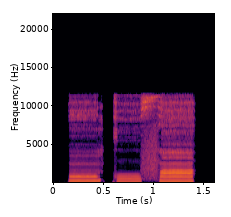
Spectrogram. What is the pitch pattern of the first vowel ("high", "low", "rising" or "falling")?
high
